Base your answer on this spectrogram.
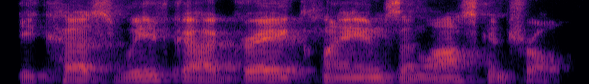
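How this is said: It is said flatly, with little enthusiasm. The speaker realizes every company says the same thing. "with a lot less enthusiasm"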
